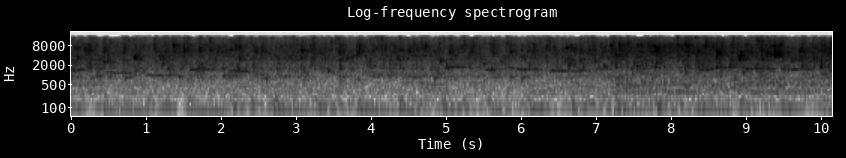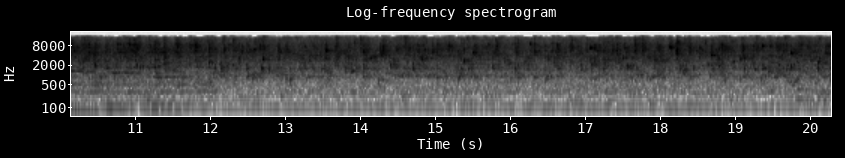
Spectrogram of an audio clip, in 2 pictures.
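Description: Small tabletop water fountain running: thin sheets of water spilling off the rim of a saucer and splashing steadily into a basin of water below. Soft background music plays under the water and stops about halfway through.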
